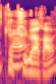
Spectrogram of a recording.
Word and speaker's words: capybara: Après, on a Jana le Capybara, si j'écorche pas le nom. – C'est ça, Capybara.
